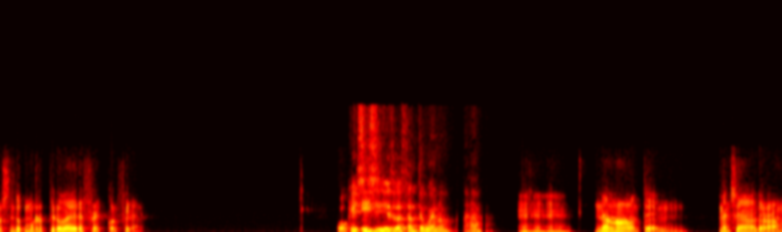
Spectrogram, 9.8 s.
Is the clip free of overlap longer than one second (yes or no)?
yes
